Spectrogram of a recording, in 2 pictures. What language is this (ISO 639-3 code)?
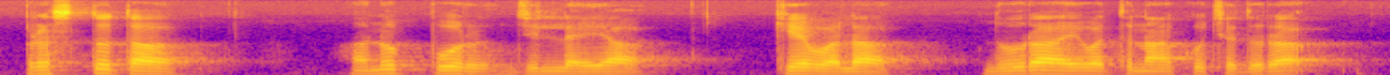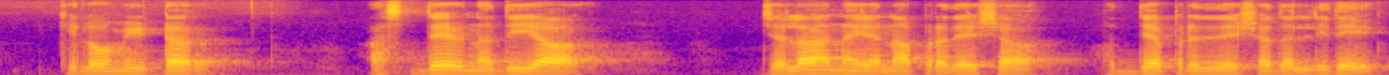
kan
